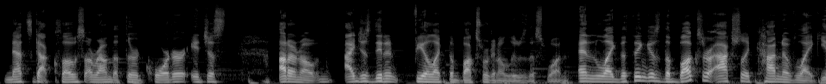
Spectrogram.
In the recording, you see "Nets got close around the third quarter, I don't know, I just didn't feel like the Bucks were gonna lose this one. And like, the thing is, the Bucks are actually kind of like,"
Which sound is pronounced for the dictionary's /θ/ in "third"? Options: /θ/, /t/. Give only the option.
/θ/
